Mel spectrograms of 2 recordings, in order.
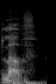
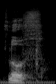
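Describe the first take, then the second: First: The vowel is the standard English one. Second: The vowel is the Manchester accent one.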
